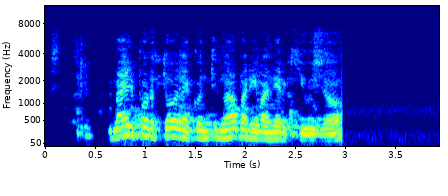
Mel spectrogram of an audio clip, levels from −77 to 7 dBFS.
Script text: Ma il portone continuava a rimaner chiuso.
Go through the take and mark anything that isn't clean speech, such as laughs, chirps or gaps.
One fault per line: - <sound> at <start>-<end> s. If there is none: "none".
none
